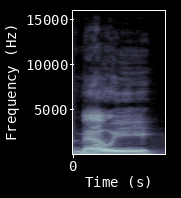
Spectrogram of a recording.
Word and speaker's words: Maui: but that one looks great in person yeah Maui I think I can pronouncing that right yes you are yes oh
